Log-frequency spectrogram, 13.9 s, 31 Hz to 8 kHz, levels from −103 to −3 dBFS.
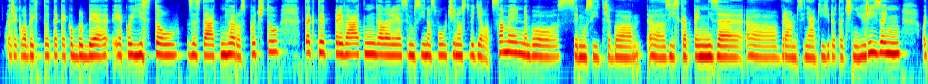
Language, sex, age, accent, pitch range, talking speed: Czech, female, 20-39, native, 195-225 Hz, 145 wpm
